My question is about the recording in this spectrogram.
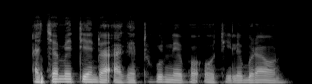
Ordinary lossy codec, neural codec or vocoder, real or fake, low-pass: none; none; real; none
